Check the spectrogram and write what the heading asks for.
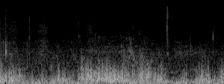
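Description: Wind buffeting a phone's microphone in a low, rough rumble, with faint splashes of water against a canoe.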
